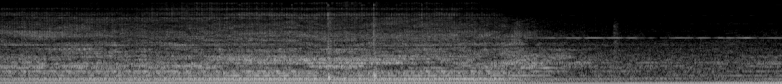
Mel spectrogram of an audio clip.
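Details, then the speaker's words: John Deere JD6081H diesel, 10,739 hours, in a 300D articulated dump truck parted out for differential issues: deep, even idle with a steady beat and no knocks or misses, then it eases down smoothly. It runs good and healthy. "Runs good, don't it?"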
